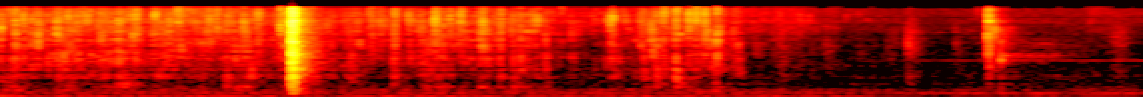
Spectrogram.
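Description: Freshly boiled water poured from an electric kettle into a saucepan of sweet potato chunks: a faint splashing hiss, with one sharp click about a second in.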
